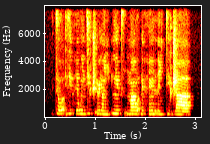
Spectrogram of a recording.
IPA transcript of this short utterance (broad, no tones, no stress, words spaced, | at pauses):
tʲɯlˠḭzʲʌ hewĩdʲɯt͡ʃḭɭ jɐ̃ʎ ḭ lʲẽt̪ʰḭ mãlˠḭ ɾʲãhẽreʎ tʲʌd͡ʒaː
